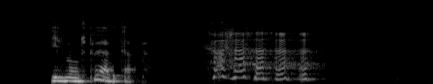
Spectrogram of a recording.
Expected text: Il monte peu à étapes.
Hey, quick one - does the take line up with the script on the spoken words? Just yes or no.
yes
